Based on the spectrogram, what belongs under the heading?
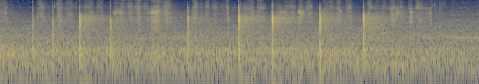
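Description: Chalk writing on a blackboard: faint scratching strokes broken by several short, sharp taps as the chalk strikes the board.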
